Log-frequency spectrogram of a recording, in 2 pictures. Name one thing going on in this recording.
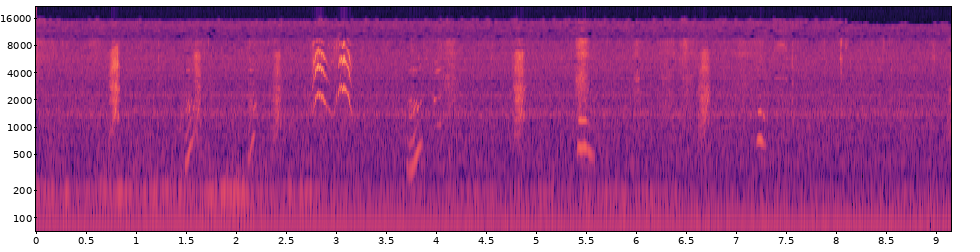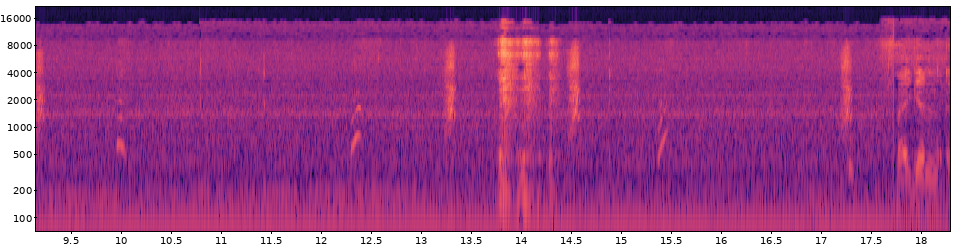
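A bird chirps softly nearby.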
